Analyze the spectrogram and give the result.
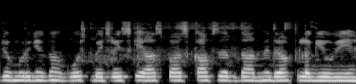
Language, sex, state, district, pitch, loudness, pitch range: Hindi, female, Delhi, New Delhi, 180 Hz, -14 LUFS, 180-185 Hz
